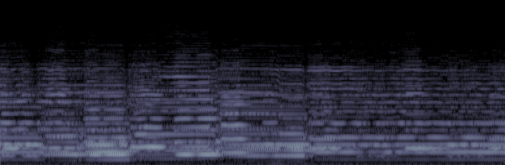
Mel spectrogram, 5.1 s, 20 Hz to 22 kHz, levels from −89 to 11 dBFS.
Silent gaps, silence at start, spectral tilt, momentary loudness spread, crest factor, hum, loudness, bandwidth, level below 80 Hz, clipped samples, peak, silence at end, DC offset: none; 0 s; -5 dB/octave; 6 LU; 14 dB; none; -39 LUFS; 13 kHz; -74 dBFS; under 0.1%; -24 dBFS; 0 s; under 0.1%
